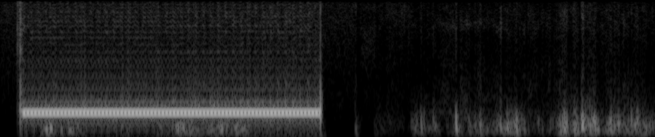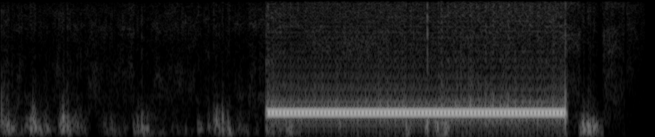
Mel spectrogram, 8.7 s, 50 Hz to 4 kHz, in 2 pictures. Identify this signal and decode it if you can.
Ringback tone (North America), 440 + 480 Hz.
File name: rg-1600-unknown- - - .46762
